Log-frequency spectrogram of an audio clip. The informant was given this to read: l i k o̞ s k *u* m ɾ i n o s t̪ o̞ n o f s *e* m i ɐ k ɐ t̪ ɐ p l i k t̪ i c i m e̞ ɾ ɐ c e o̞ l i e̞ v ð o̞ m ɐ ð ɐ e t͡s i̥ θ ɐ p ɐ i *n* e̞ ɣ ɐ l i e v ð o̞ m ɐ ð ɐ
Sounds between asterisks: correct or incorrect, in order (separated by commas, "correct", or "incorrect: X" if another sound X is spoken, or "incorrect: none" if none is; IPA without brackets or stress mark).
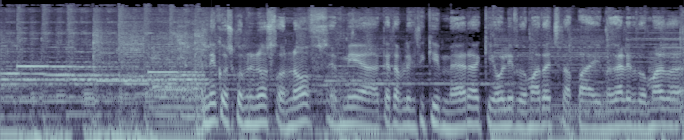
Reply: incorrect: o, correct, incorrect: m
